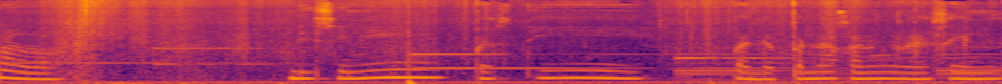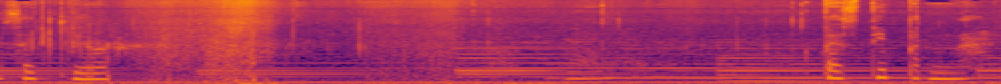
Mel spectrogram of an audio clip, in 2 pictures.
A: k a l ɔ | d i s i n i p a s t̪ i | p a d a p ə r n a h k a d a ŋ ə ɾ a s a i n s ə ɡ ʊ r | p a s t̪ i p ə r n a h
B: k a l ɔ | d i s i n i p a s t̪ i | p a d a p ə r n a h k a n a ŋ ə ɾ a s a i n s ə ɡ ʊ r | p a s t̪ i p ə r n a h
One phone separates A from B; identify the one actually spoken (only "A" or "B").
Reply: B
